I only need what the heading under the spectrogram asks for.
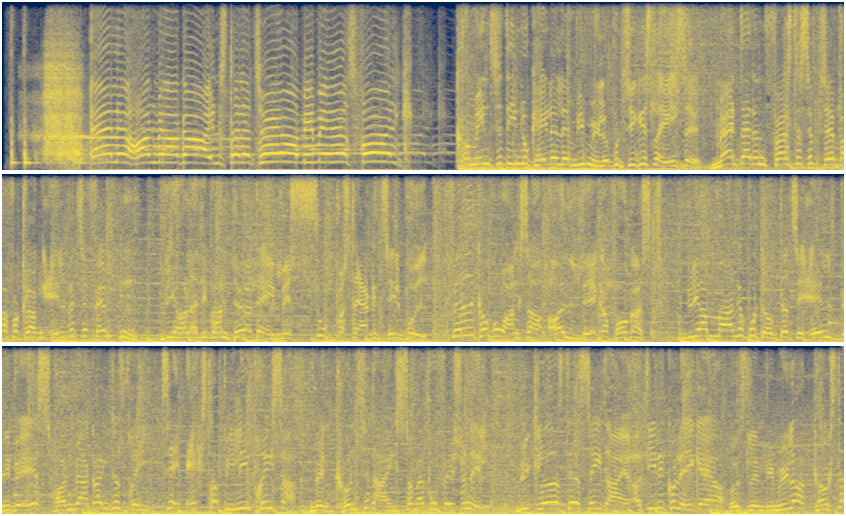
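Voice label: Danish hard sell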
